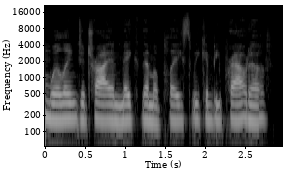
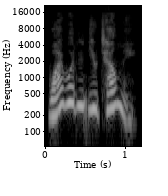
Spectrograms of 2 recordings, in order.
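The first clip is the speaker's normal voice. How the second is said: high-pitched, indignant question; hurt confrontation; 8 semitones higher than usual. Acted. Confronting someone who kept a secret, indignant. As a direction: demand an explanation, pitch jumping up.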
